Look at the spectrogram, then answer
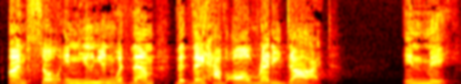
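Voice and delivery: fervent pulpit preaching; full-force preaching. Acted. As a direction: preach it hard, building to the climax.

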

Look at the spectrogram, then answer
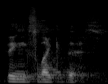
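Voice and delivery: ordinary talk, nothing marked

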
